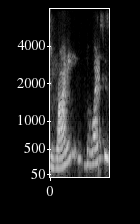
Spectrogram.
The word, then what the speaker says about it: Romany: Okay, it's Ronnie. But why is his name spelled like No, no, Roma?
